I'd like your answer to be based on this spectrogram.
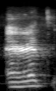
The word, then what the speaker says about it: Aerith: Aerith? – Aerith,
